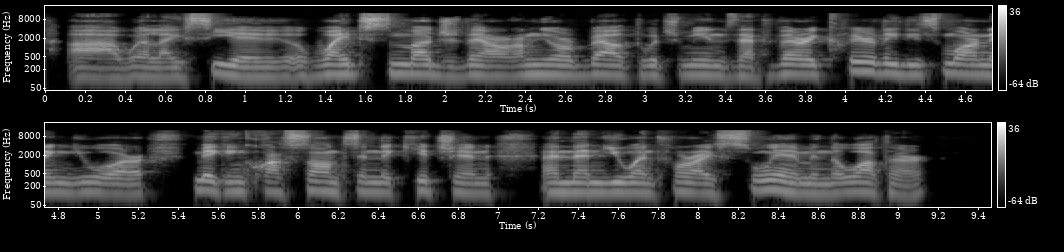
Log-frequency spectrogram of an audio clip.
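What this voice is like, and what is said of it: Very good Poirot character impression. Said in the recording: “you could be Perot. You're doing a very good impression.”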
